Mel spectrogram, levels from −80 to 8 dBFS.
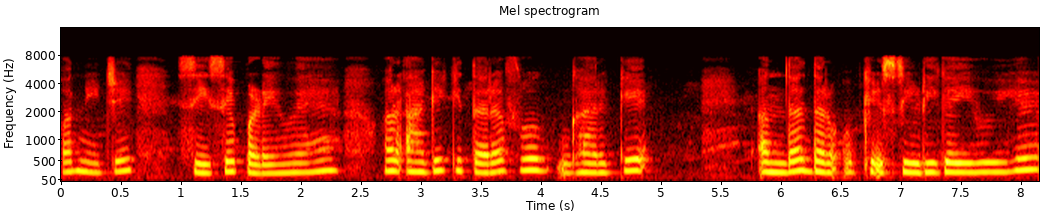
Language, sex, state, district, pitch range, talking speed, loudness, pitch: Hindi, female, Uttar Pradesh, Lalitpur, 225-260 Hz, 115 wpm, -17 LUFS, 235 Hz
